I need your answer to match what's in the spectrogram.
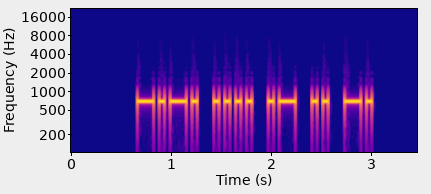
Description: Morse code, heard as a keyed tone, about 22 wpm, 700 Hz. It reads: CHAIN
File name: 5 Letter Words - First 3 Letters Given - 22wpm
